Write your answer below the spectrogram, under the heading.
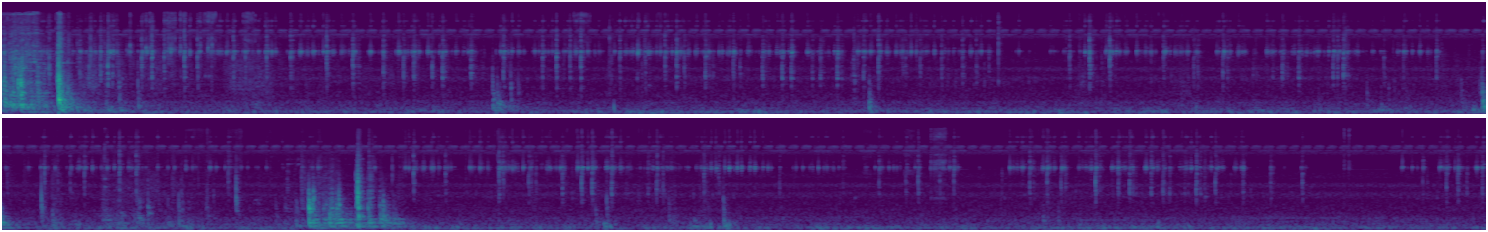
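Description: Insects chirping steadily at night in a high, pulsing drone, with a scattering of faint clicks. Two brief, louder knocks or rustles come at the very start and about eighteen seconds in.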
